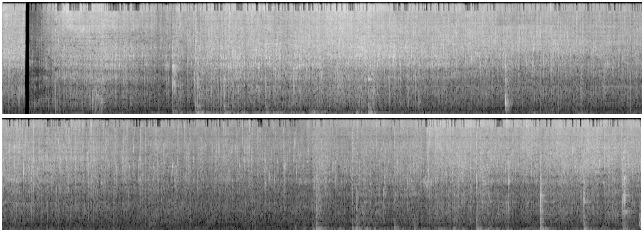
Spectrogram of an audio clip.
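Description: Lentils sautéing in a pan with oil, a continuous bright sizzle and crackle with occasional stirring scrapes, steady and close throughout, no talking.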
